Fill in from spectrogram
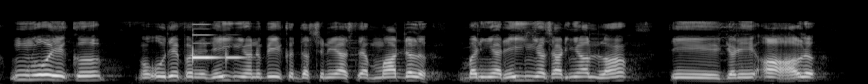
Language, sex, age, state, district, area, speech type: Dogri, male, 60+, Jammu and Kashmir, Samba, rural, spontaneous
